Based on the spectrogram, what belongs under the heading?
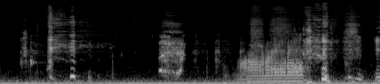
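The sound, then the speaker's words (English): A woman sputters and coughs after sipping a drink, with a few sharp bursts followed by a longer, strained, gurgling hack, as if choking on it. “Damn, she's coughing.”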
